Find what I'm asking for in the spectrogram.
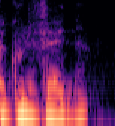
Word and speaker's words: Goulwenn: Tu vas nous raconter ça, Goulven. J'accueille donc euh, Goulven Tristan. Est-ce que je prononce bien ton nom déjà, Goulven Ouais, très bien. Avec le, prénom, c'est Goulven et le nom, c'est Tristan.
